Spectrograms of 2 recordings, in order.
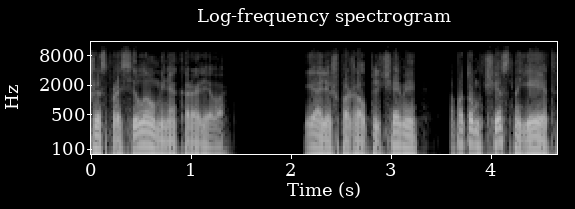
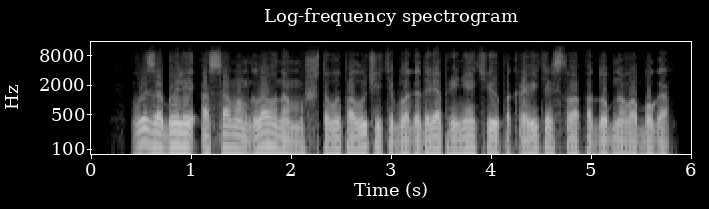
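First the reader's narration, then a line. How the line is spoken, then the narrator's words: Plain. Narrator (Russian): сказал я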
